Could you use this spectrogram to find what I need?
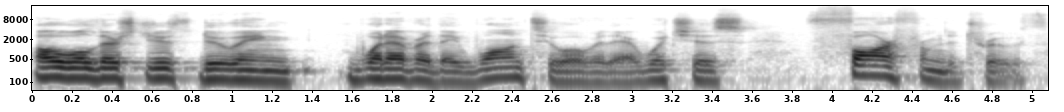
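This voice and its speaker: At a fairly slow pace, a man talks with a Swedish accent and a dark, mellow tone. His pitch is medium and his intonation fairly even. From Sweden. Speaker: health educator doctor. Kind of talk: health explainer monologue.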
